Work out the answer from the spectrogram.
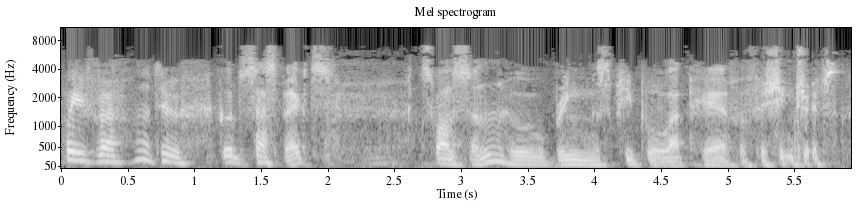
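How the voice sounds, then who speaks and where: An earnest agent. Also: male voice, lowish voice, big pitch swings, measured pace, sharp tone, full character voice. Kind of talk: 1960s radio drama acting. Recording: dull old broadcast recording with faint hiss.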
